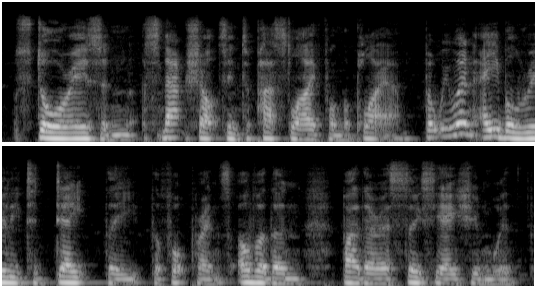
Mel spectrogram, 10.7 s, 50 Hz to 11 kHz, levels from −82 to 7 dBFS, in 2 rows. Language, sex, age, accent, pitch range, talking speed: English, male, 50-69, British, 115-145 Hz, 140 wpm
